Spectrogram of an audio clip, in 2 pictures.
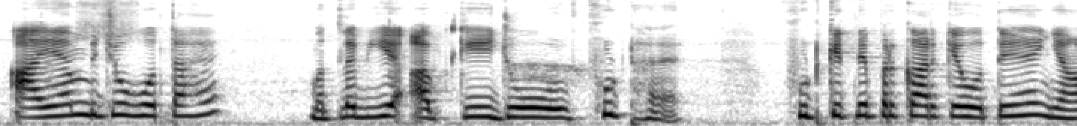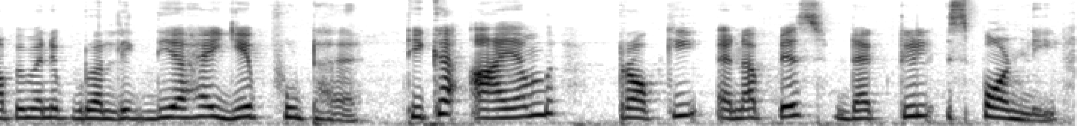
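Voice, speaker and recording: A woman English teacher giving an exam-prep lecture on poetic meter, explaining patiently and repeating her points with frequent checks for understanding. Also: sits high. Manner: repetitive teacherly explaining with frequent "theek hai" and "okay" checks.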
